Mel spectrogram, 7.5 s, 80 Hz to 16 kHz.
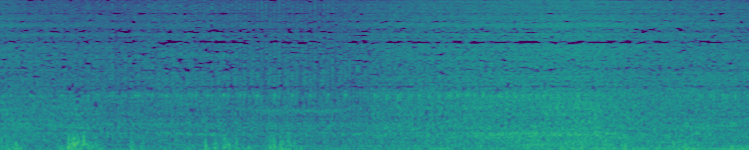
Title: VW Polo 9N3 1,6 BTS 77kw engine noise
